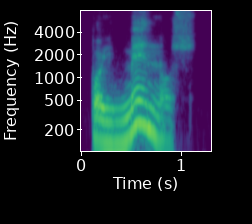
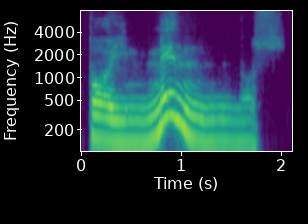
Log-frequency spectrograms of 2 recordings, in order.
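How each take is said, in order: First: Said in the usual way. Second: Poimenos drawn out, with "men" stretched and raised; exaggerated stress on MEN. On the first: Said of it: "entonces se leería poimenos". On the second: Shown as a demonstration. Teacher showing how the accented epsilon reads, exaggerated stress on "men" in poimenos. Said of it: "Estoy señalando, recargando como el acento".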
